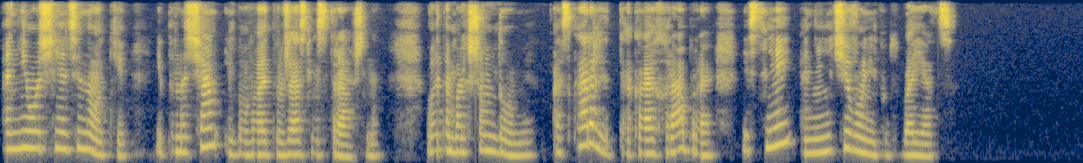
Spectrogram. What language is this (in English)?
Russian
